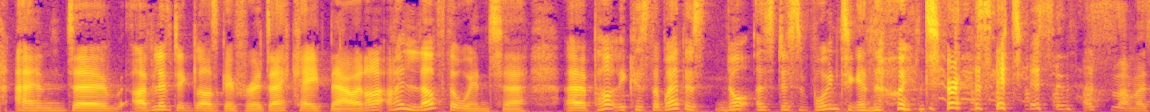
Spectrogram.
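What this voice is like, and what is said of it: London English accent. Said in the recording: “I'm actually a Londoner, as you can probably tell from my accent.”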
